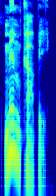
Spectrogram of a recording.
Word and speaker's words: memcpy: For example, there's a method called memcpy, usually pronounced as memcopy, that copies data from one place in memory to another.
